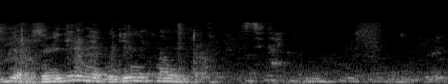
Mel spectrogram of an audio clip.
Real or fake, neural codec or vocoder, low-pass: fake; vocoder, 44.1 kHz, 128 mel bands every 256 samples, BigVGAN v2; 7.2 kHz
